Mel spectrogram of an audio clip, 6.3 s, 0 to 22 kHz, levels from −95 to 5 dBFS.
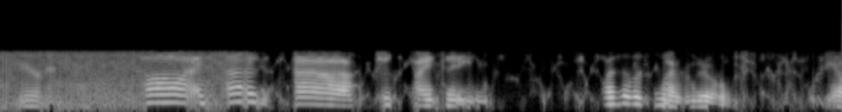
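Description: Codec 2 vocoder damage runs from the start to the end: the speech is rebuilt from pitch, voicing and a spectral envelope rather than the waveform, so it sounds heavily robotic and buzzy. Nothing remains above 3.8 kHz, and the coarseness points to a rate around 1.6 kbit/s.

Overdone noise removal starts at 1.90 s and lasts to the end. The noise reduction is pulling frequency bands down hard wherever they sit near its noise estimate, so the quiet room noise beneath the speech collapses into near silence with twinkling specks.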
